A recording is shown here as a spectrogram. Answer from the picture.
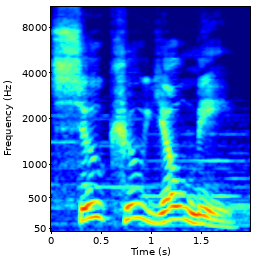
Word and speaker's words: Tsukuyomi: It's pronounced Tsukuyomi, correct?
